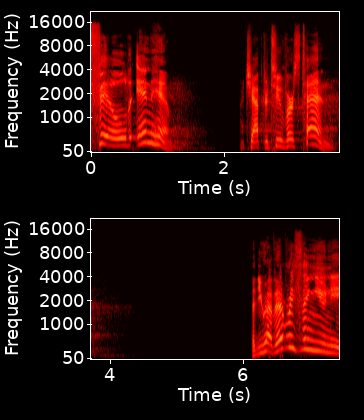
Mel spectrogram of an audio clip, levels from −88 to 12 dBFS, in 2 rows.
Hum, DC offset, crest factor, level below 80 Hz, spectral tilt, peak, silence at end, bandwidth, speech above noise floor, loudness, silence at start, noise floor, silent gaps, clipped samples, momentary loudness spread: none; under 0.1%; 24 dB; under -90 dBFS; -1.5 dB/octave; -16 dBFS; 0 s; 16 kHz; over 54 dB; -35 LUFS; 0 s; under -90 dBFS; none; under 0.1%; 7 LU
